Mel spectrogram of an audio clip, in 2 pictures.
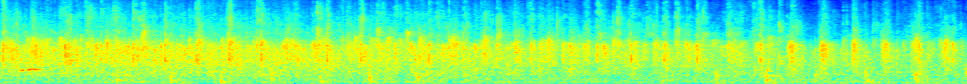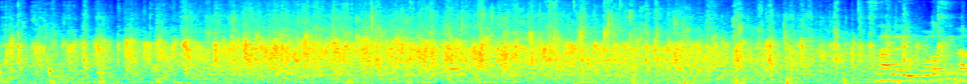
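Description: Audience applauding steadily, dense clapping that eases slightly around the middle and swells again a few seconds later.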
